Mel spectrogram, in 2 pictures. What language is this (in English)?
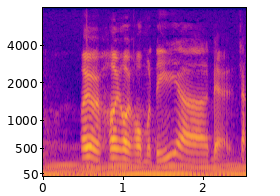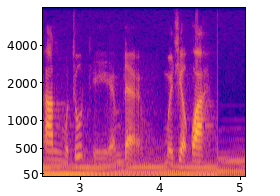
Vietnamese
